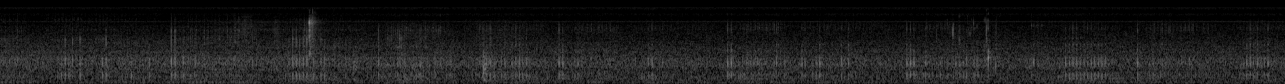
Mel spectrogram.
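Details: A pet cat purring indoors, a steady soft rumbling texture running through the whole recording at low volume, with faint clicks and small rustles on top.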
